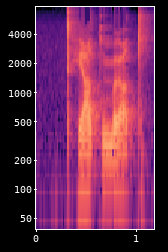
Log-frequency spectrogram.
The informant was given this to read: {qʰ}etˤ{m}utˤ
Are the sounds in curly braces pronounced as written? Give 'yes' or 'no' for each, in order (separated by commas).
no, yes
